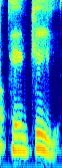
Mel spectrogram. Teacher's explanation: फा के आगे नून गुन्ना की आवाज आएगी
